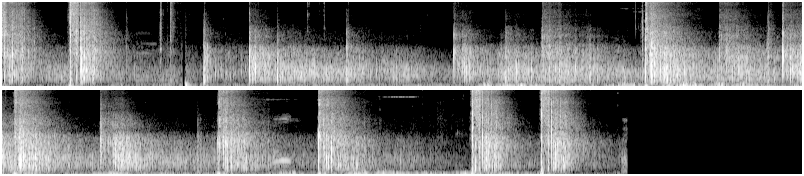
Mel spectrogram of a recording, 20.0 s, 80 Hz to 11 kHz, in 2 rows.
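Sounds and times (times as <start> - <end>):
shotgun shots echoing: 0.0 - 14.7, 15.8 - 17.6.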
